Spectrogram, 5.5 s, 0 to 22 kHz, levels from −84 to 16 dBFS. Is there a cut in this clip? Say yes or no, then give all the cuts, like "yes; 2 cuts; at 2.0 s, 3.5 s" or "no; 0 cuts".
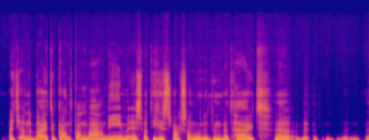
no; 0 cuts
